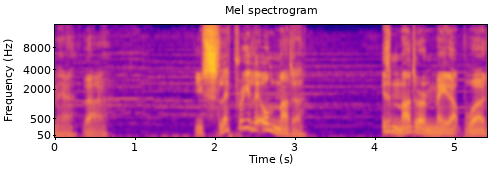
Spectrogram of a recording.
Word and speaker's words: mudder: You slippery little mudder.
